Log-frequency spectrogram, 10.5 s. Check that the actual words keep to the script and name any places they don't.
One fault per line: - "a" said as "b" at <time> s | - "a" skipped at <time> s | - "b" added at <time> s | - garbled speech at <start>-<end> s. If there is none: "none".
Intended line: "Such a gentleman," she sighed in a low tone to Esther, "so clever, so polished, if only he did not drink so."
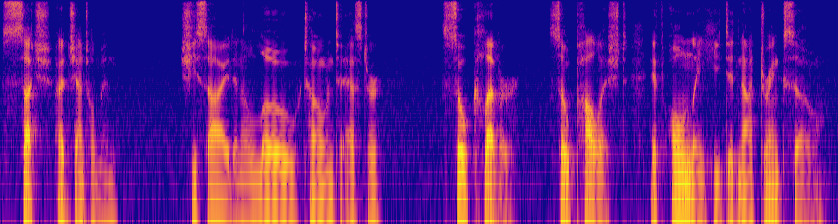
none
